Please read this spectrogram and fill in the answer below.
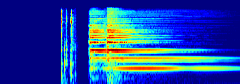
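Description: Subscribe-button sound effects: a quick double click, then a bright bell ding about a second in that rings on and slowly fades.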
